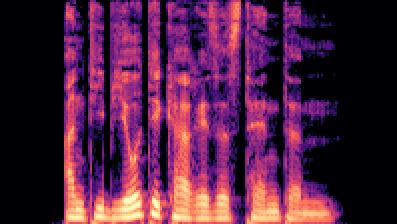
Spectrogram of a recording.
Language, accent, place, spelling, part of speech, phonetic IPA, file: German, Germany, Berlin, antibiotikaresistentem, adjective, [antiˈbi̯oːtikaʁezɪsˌtɛntəm], De-antibiotikaresistentem.ogg
- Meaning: strong dative masculine/neuter singular of antibiotikaresistent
